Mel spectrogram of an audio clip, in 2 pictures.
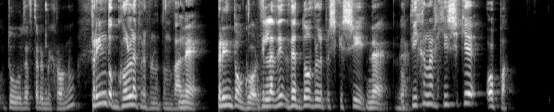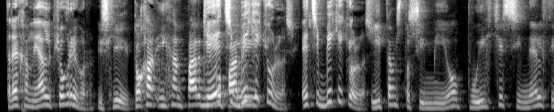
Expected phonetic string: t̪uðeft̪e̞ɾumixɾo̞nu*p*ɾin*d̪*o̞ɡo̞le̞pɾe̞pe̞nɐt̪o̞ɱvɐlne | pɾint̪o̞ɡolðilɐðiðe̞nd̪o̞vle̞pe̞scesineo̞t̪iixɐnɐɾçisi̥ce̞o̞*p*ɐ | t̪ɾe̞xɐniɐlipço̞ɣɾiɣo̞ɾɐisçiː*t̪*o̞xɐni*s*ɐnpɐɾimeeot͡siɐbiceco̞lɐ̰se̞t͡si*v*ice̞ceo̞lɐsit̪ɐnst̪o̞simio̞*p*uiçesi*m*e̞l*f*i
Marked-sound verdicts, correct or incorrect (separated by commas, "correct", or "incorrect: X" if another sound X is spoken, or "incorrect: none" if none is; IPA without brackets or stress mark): correct, incorrect: t̪, correct, correct, incorrect: x, incorrect: b, correct, incorrect: n, incorrect: θ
